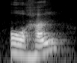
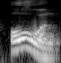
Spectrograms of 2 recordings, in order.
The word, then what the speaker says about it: Ogham: O Ogham, né, que pode ser pronunciado como Ogham, Ohan ou abrasileiradamente Ogham. Né? Ogham, a pronúncia correta de acordo com o gaélico, quando tem GH, que é a grafia que eu particularmente uso. E quando ele é só G, seria Ohan, né?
